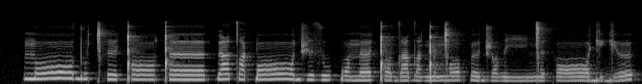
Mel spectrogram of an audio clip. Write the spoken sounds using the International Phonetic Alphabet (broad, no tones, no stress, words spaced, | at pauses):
nɔː duǀʰɘ ǃɔːǃɜː k͡pɨ tˤɵk͡pɔː d͡ʒɨzu ɡ͡bɔnɜ ǃɔdɘ dˤɜŋ͡ǃɵŋ͡ǀɔːk͡pɵ d͡ʒɔðiː ŋ͡ǀɘkɔː ɡʲɘɡʲɵ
